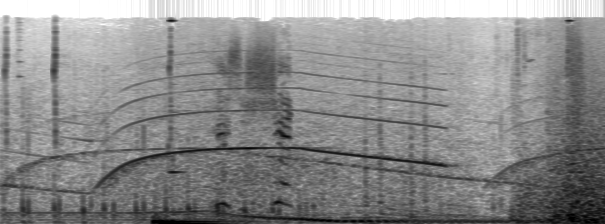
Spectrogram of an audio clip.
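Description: A police siren wails nearby.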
